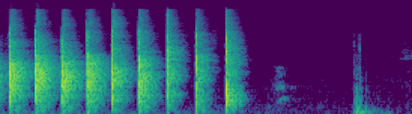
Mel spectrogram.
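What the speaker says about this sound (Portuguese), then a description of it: "vamos aplaudir a prof. Michele" Applause at an education event on artificial intelligence in schools, heard as about nine sharp, evenly spaced claps close to the microphone, then silence and one faint later tap.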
